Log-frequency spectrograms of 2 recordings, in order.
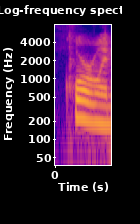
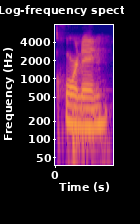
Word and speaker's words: Cornyn: And then what was going on was Corwin is saying, or Cornyn, I keep saying his name wrong.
